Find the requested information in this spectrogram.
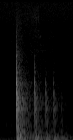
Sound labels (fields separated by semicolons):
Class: cupboard; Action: closing; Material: wooden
